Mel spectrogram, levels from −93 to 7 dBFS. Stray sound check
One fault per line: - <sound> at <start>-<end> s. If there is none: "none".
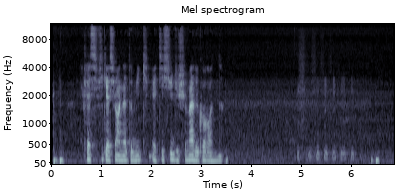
- laugh at 4.7-6.2 s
